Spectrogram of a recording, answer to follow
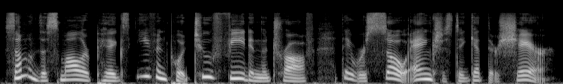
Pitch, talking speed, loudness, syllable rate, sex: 220 Hz, 215 wpm, -17 LUFS, 4.9 syllables/s, female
